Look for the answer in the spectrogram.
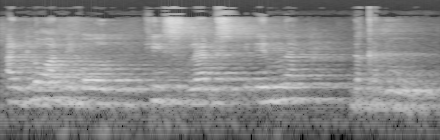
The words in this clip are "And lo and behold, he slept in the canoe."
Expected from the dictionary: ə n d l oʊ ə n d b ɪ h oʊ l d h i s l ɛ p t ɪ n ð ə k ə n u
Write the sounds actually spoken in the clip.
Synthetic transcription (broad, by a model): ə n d l oʊ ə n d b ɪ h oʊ d h i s l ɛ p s ɪ n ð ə k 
